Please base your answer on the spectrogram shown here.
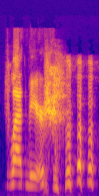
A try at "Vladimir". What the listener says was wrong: well I thought there was three syllables vlir Vladimir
